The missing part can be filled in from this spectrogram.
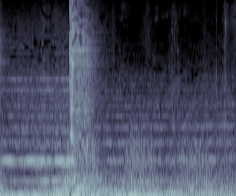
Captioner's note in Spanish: Clic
